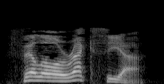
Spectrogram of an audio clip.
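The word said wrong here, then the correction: Philoxenia: I think I pronounced that incorrectly. It's Philonexia, Philonexia. Philonexia is a love of strangers.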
